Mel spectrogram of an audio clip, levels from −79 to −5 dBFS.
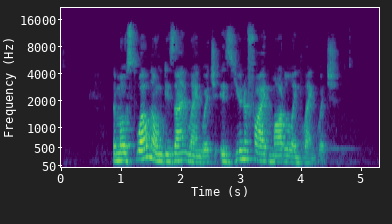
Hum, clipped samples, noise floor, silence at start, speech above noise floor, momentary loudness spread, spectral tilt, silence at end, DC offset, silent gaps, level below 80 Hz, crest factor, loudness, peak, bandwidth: none; under 0.1%; -68 dBFS; 0.85 s; 45 dB; 15 LU; -4.5 dB/octave; 0.7 s; under 0.1%; none; -68 dBFS; 22 dB; -24 LUFS; -4 dBFS; 15 kHz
